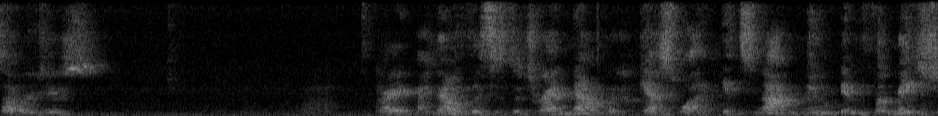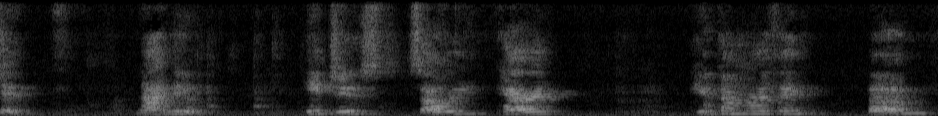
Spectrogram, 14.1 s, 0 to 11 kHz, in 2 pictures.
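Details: Adult woman with myasthenia gravis since age 7, apparently without her custom palatal device; palate fails to close so air escapes through the nose during reading; hypernasal speech.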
